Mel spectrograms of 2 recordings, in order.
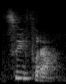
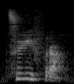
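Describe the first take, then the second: The two takes are said the same way.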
